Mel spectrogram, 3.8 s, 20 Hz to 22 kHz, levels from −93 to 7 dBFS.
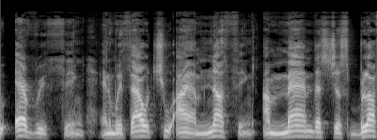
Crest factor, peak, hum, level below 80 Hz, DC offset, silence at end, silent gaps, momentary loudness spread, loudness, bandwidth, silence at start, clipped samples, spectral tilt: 16 dB; 0 dBFS; none; -64 dBFS; under 0.1%; 0 s; none; 11 LU; -17 LUFS; 15.5 kHz; 0 s; under 0.1%; -4.5 dB/octave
